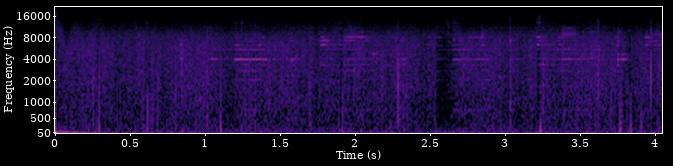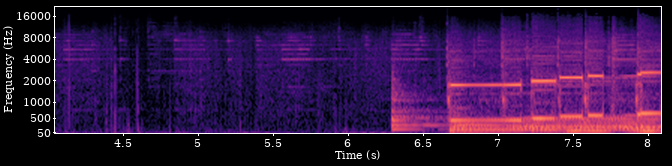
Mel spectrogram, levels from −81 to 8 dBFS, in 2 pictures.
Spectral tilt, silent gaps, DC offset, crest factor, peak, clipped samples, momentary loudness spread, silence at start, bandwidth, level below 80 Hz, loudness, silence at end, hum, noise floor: -5 dB/octave; none; under 0.1%; 20 dB; -4 dBFS; under 0.1%; 28 LU; 0 s; 18 kHz; -48 dBFS; -18 LUFS; 0 s; none; -48 dBFS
